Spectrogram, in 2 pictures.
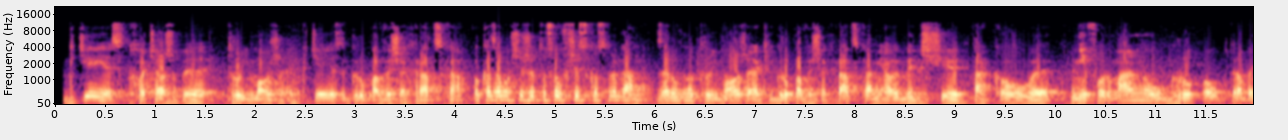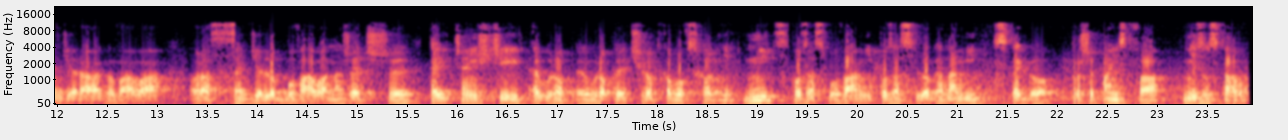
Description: Swoje rozczarowanie działaniami polskich rządzących na konferencji prasowej przedstawił europoseł Krzysztof Hetman.
-mówi europoseł Krzysztof Hetman.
